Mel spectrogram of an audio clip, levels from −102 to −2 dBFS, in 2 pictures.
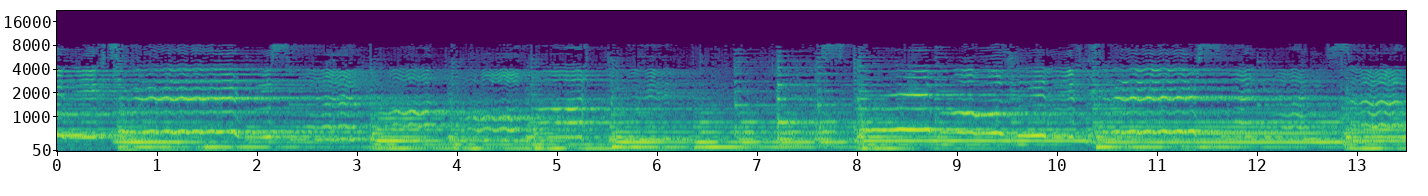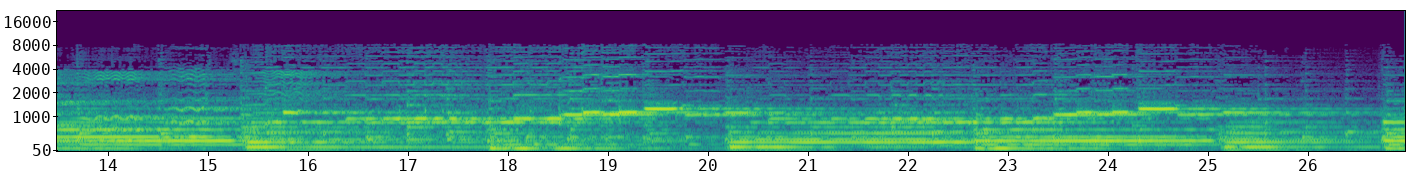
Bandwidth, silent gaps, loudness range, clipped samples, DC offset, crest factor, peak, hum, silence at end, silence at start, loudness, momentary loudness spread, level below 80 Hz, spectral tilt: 8.4 kHz; none; 3 LU; under 0.1%; under 0.1%; 12 dB; -6 dBFS; none; 0 s; 0 s; -18 LUFS; 7 LU; -44 dBFS; -8 dB/octave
